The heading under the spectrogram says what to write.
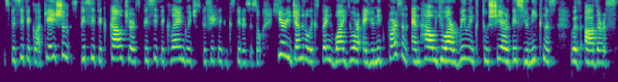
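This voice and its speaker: A young adult woman from Tajikistan, a native Russian speaker with a high voice, walks through an exchange program application. She gives this instructional presentation step by step, often adding "uh" and checking with "right?"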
